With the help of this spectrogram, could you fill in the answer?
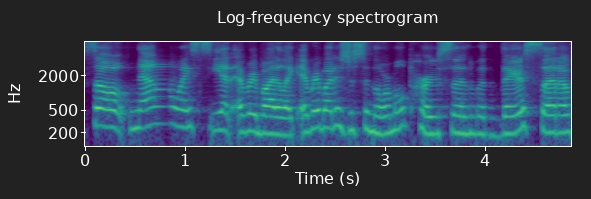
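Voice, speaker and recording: A woman speaks at a moderate pace in a Russian accent. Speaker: photographer. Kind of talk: casual interview chat.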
